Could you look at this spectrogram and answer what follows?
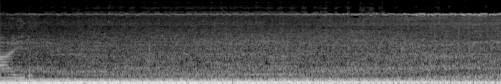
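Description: A 1969 Chevrolet Camaro Pro Touring idles loudly and steadily close by, its deep, even rumble running through the whole clip, with a voice speaking over the engine.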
